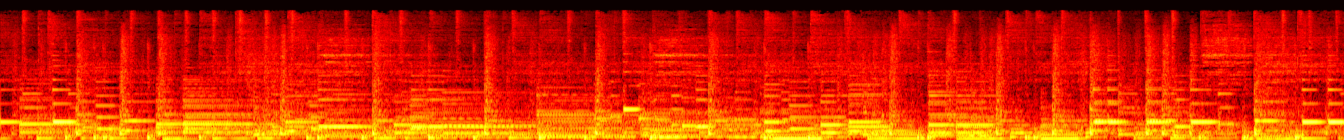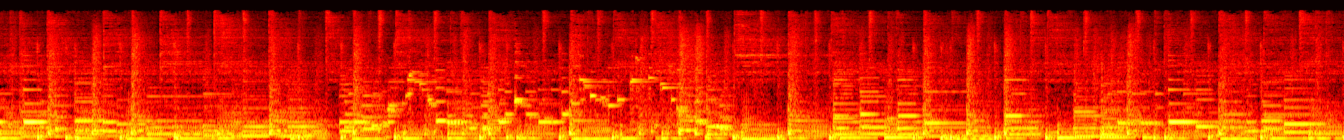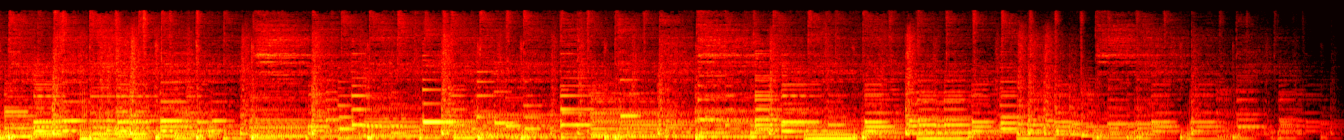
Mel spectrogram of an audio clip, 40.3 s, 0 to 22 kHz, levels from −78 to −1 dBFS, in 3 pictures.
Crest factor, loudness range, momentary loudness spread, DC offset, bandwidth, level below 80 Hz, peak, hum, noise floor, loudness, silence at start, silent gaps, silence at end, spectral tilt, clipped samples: 16 dB; 4 LU; 6 LU; under 0.1%; 16.5 kHz; -26 dBFS; -4 dBFS; none; -42 dBFS; -20 LUFS; 0 s; none; 0.2 s; -5.5 dB/octave; under 0.1%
